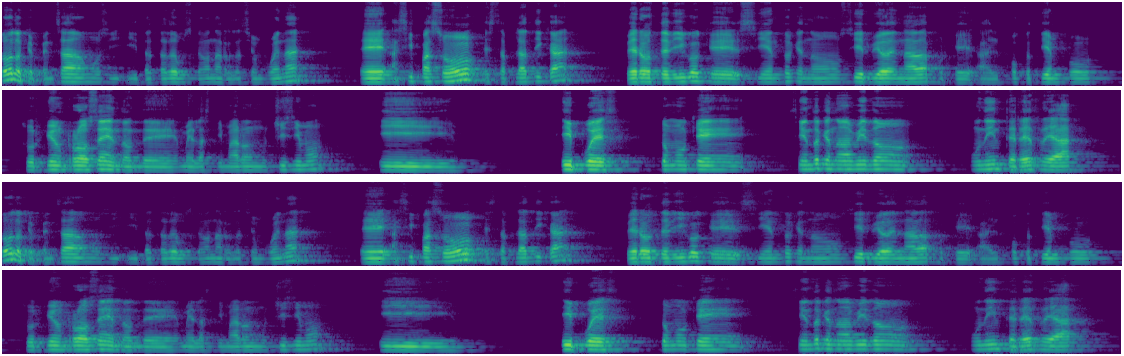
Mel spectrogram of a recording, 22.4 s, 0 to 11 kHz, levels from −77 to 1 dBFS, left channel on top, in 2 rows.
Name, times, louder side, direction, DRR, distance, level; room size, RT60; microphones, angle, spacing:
voice 1, 0.0-3.0 3.6-5.7 6.3-9.3 9.5-10.0 10.4-10.9 11.5-14.4 15.0-15.8 16.8-17.3 17.8-18.6 19.2-20.3 20.9-21.9, left 3 dB, 55° left, 11 dB, 0.8 m, -26 dB
11.0 x 9.5 x 7.8 m, 0.71 s
head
